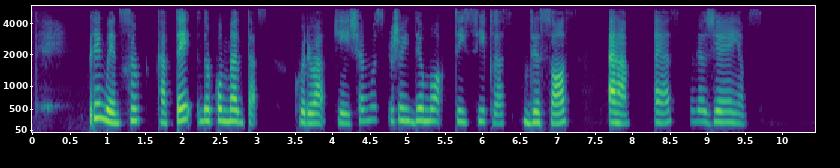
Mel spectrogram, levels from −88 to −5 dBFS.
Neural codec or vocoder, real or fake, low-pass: codec, 16 kHz, 0.5 kbps, X-Codec, HuBERT features, trained on balanced general audio; fake; 5.4 kHz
